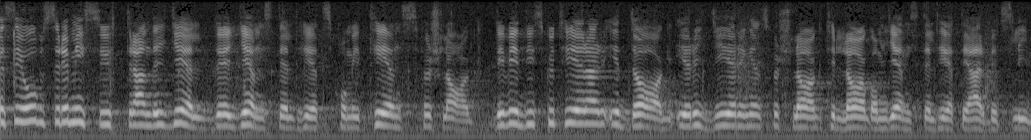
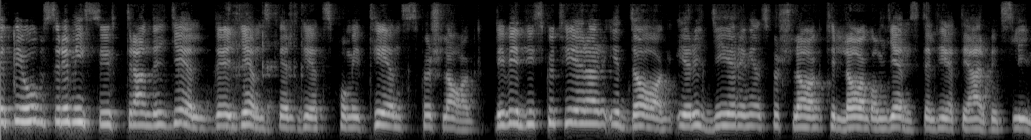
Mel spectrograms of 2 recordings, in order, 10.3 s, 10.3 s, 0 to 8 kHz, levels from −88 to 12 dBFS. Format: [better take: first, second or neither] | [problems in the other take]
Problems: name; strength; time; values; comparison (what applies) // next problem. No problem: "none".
first | noise reduction (neural mask model DeepFilterNet 3)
